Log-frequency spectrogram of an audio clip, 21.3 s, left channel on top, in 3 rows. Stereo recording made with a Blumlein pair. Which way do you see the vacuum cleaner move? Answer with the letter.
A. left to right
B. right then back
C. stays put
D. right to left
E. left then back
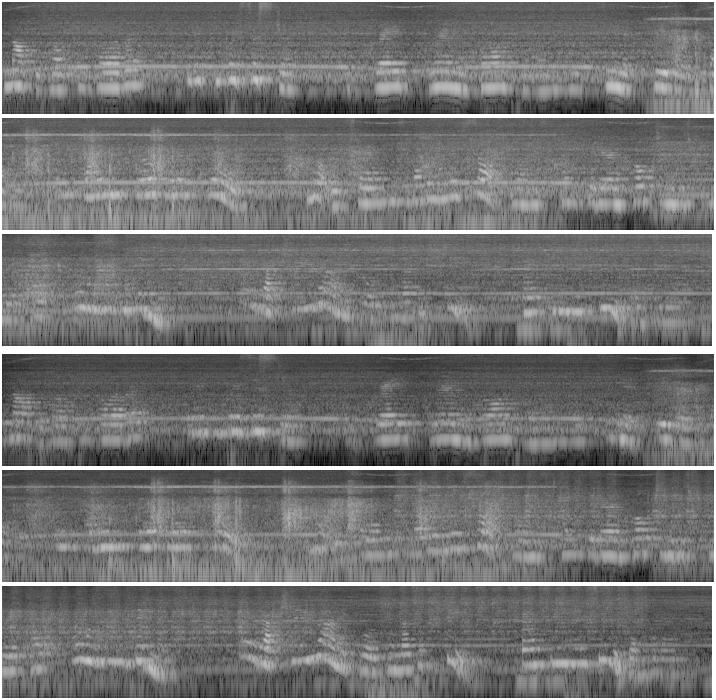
C.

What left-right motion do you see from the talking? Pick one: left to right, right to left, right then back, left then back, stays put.
left to right.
